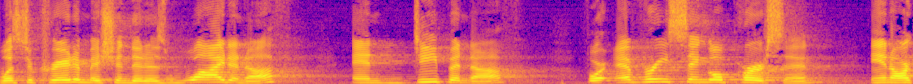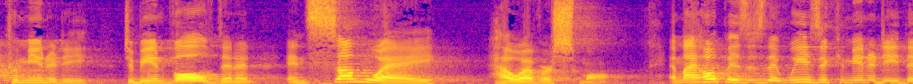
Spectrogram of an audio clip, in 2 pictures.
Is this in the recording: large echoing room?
yes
